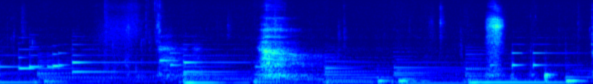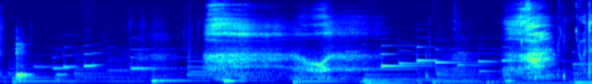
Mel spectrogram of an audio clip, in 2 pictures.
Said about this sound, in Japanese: ぐらいじゃないのかな配信中にずっとあくびしてるポッドキャスト すいませんねほんと皆さんあくびすると映る人ですか皆さん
